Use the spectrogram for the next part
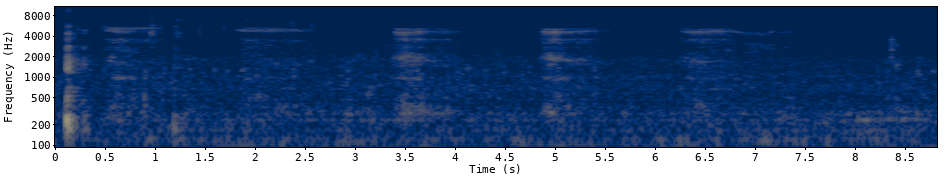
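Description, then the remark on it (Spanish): Quick, shallow breaths repeat at a steady pace, each a soft airy huff roughly every second and a half, fairly faint, with no talking; a person's altered breathing, driven rapidly from the stomach. “Mi respiración, si te fijas, se empieza como a alterar y el estómago da como muy rápido la respiración.”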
